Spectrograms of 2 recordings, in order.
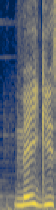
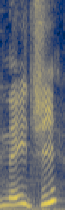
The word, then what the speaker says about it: Naegi: Neigi, ça se prononce. Ah ouais? J'étais persuadée que c'était Neiji et pas Neigi. Ok.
